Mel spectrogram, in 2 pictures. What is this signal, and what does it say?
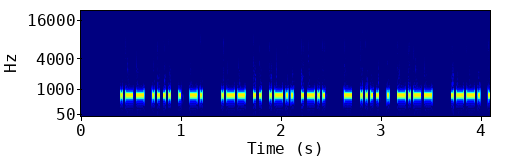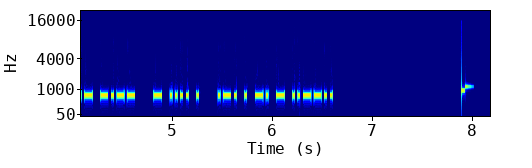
Morse code, heard as a keyed tone, about 41 wpm, 700 Hz. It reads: WHEN WILL THEY PAY THE RENT?
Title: Sentences from Top 1000 Words - Review Part 5 - 45wpm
